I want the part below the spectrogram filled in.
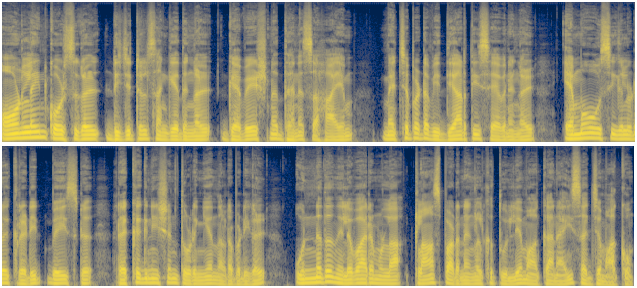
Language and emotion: Malayalam, neutral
